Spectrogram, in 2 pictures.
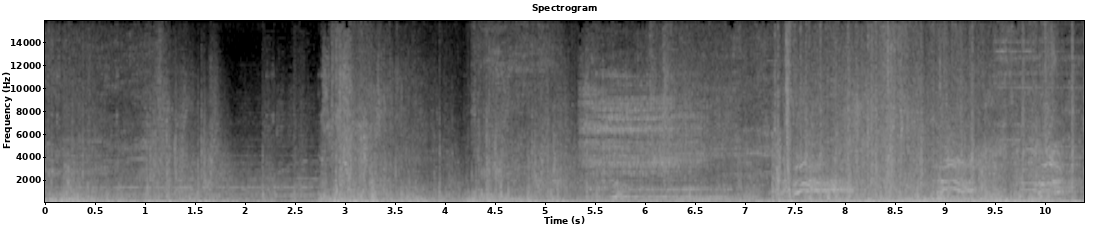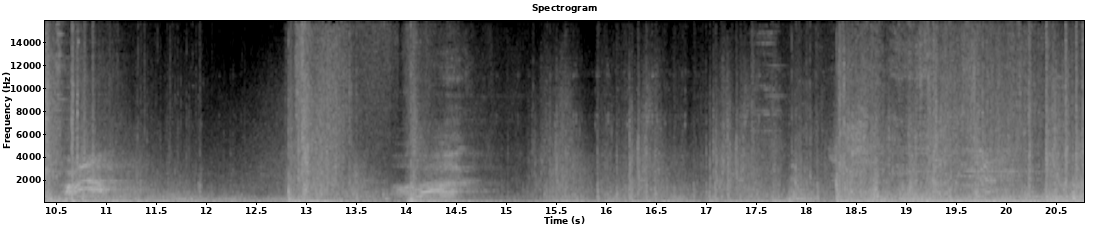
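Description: Loud magical blasts and crackling lightning strikes boom and rumble over and over.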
